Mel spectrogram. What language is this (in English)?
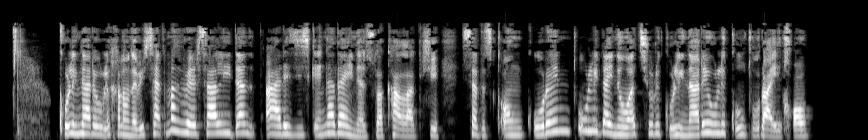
Georgian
